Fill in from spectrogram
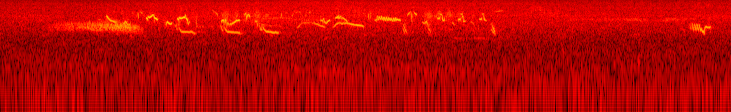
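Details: Stray Rosy pipit recorded during spring birding on Oeyeondo island, Korea: a rapid, jumbled series of high, sharp chirps and squeaky twitters lasting about three seconds, then one short chirp after a pause, with steady outdoor noise behind.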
